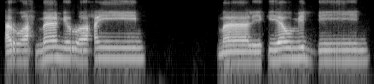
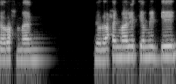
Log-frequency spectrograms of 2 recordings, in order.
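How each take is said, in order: First: There is a short pause between the verses. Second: The verses run together in one breath. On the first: Each verse is recited separately, following the Prophet's practice. "Nabi baca satu-satu, dia berhenti sekejap, tu dia sambung" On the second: The verses are recited joined together in one go. "dia tarik satu nafas ... dia sambung"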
